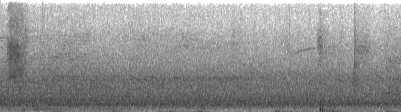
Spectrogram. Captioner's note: crowd cheering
